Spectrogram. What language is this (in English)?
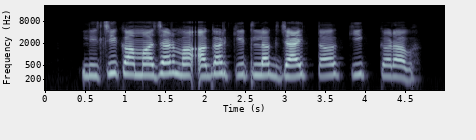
Magahi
